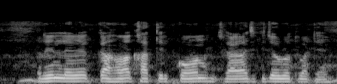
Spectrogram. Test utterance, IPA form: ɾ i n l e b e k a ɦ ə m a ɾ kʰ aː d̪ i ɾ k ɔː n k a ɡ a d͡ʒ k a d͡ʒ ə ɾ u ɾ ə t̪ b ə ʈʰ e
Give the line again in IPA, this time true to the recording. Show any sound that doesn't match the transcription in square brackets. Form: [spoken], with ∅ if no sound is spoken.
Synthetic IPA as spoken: ɾ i n l e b e k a ɦ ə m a [∅] kʰ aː [t̪] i ɾ k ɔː n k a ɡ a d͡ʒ k [i] d͡ʒ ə ɾ u ɾ ə t̪ b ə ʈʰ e

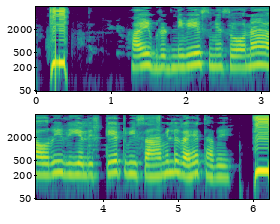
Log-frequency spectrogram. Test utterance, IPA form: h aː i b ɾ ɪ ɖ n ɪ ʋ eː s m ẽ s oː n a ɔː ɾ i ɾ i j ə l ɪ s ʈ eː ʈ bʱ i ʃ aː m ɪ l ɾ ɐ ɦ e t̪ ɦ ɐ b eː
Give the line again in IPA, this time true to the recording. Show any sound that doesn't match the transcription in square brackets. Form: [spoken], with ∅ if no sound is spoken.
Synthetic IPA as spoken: h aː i b ɾ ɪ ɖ n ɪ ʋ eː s m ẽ s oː n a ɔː ɾ i ɾ i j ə l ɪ s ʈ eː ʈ bʱ i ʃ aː m ɪ l ɾ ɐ ɦ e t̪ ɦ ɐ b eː

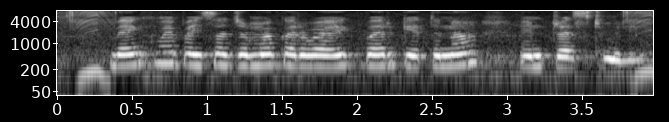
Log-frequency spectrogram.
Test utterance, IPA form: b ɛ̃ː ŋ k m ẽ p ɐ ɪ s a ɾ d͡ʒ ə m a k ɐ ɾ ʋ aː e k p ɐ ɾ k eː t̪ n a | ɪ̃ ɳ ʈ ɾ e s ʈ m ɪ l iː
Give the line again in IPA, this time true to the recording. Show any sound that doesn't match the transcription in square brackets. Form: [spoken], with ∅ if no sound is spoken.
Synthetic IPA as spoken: b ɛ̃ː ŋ k m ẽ p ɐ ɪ s a [∅] d͡ʒ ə m a k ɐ ɾ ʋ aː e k p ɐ ɾ k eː t̪ n a | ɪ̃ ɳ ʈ ɾ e s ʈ m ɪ l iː

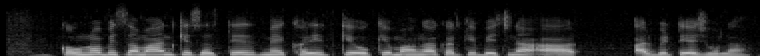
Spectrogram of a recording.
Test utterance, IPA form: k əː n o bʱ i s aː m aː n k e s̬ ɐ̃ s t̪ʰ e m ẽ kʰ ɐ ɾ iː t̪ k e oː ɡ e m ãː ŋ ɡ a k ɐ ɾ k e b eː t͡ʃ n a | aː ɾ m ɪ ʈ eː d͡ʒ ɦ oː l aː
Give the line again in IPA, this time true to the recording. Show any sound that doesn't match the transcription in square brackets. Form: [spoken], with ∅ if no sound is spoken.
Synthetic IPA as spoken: k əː n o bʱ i s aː m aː n k e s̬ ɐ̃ s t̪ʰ e m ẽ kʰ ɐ ɾ iː [d̪] k e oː [k] e m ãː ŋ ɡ a k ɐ ɾ k e b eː t͡ʃ n a | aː ɾ [b] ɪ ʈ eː d͡ʒ ɦ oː l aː

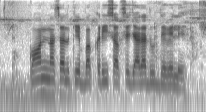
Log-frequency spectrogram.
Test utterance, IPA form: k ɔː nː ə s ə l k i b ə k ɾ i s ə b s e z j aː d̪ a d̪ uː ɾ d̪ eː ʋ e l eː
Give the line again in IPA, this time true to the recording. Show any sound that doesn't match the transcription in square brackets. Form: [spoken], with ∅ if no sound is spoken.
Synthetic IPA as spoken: k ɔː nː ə s ə l k [e] b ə k ɾ i s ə b s e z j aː d̪ a d̪ uː ɾ d̪ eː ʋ e l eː

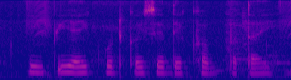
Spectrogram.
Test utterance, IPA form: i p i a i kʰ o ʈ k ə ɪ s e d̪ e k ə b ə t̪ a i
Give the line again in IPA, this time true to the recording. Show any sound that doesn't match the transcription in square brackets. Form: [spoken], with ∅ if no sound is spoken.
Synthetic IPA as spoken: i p i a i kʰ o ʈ k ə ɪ s e d̪ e [kʰ] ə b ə t̪ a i

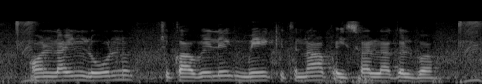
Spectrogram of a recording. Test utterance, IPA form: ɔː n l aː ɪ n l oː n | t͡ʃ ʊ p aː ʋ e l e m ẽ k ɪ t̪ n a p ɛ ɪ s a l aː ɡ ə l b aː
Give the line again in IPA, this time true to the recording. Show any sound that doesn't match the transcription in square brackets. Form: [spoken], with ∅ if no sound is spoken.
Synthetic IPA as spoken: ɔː n l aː ɪ n l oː n | t͡ʃ ʊ [k] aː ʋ e l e m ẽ k ɪ t̪ n a p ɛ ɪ s a l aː ɡ ə l b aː

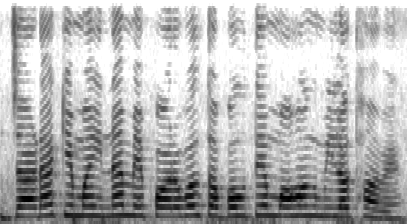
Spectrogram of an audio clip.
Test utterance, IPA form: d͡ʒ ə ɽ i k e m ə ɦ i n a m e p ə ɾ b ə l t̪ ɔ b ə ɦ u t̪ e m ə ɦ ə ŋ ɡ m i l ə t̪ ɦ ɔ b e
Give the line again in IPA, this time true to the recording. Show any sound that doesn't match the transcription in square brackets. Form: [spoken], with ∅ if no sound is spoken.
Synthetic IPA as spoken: d͡ʒ [a] ɽ [a] k e m ə ɦ i n a m e p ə ɾ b ə l t̪ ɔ b ə ɦ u t̪ e m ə ɦ ə ŋ ɡ m i l ə t̪ ɦ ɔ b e

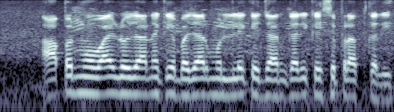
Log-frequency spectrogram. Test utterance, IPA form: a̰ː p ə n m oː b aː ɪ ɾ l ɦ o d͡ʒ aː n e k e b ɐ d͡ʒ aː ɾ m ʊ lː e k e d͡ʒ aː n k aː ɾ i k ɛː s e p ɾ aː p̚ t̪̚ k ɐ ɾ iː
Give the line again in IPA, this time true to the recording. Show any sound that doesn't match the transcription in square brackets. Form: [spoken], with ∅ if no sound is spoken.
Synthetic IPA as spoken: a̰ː p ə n m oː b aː ɪ [∅] l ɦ o d͡ʒ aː n e k e b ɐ d͡ʒ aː ɾ m ʊ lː e k e d͡ʒ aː n k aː ɾ i k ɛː s e p ɾ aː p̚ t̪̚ k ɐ ɾ iː

